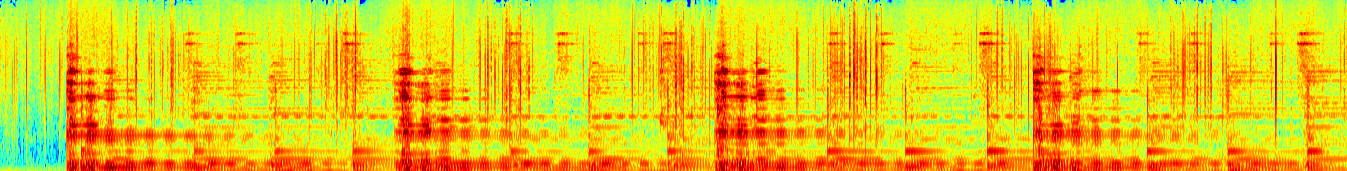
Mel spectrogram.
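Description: A recorded song's intro plays loud and full, with sustained guitar-and-bass chords struck again every couple of seconds in a slow, steady rhythm. No one speaks.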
